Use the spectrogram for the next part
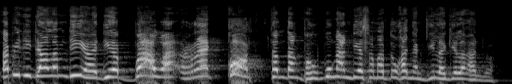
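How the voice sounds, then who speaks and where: Woman pastor, very high voice, animated, emphatic sermon, slips in English phrases. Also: moderate pace.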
